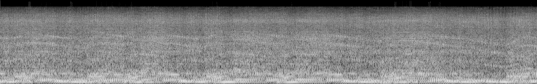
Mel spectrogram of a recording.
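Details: Hero Passion Xpro i3s motorcycle started after timing chain tightening to compare sound: strong, even exhaust note with smooth, clean rising revs and no tapping or rattle; the engine is running healthy, normal revving.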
